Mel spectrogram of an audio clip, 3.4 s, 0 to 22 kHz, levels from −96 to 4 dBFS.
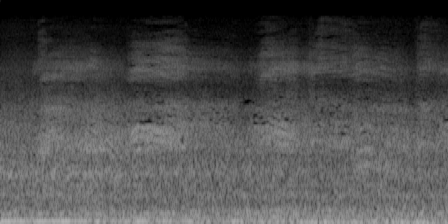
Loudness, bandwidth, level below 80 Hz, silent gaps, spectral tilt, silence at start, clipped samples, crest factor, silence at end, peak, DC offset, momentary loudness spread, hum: -35 LUFS; 15 kHz; -36 dBFS; none; -4.5 dB/octave; 0 s; under 0.1%; 14 dB; 0 s; -20 dBFS; under 0.1%; 4 LU; none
